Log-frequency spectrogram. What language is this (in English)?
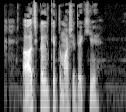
Urdu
